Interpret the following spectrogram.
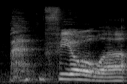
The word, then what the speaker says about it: Fjolla: So this is the Fjolla. I had to look it up and make sure I was pronouncing it correctly, and it said it.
